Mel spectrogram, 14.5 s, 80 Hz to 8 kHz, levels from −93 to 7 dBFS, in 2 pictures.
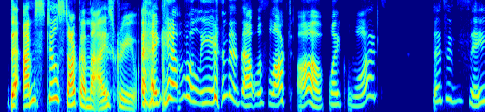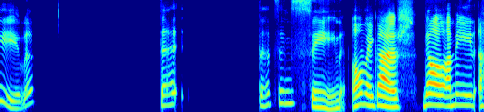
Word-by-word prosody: The - - +9
I'm 395 - +7
still 435 +2 -2
stuck 285 -4 +4
on 225 - +3
the 200 - +2
ice 265 - 0
cream. 195 -7 -6
I 295 - +6
can't 415 -2 +1
believe 330 +4 -2 0.2
that 370 - -5
that 260 -3 -1
was 285 +3 -12
locked 280 +5 -2
up, 215 -1 -1
like, 285 -1 -10
what? 265 - -13 0.8
That's 380 +3 -15
insane. 335 - -13 2.0
That 265 +2 -11
i - - -41 1.1
That's 280 +5 -17
insane, 210 - -10
oh 245 +5 -1
my 265 -3 -5
gosh, 225 -4 +2
no, 275 +3 -2
I 260 -3 +3
mean, 265 0 -10
275 Hz, 125 wpm, -22 LUFS, 245-330 Hz, 2.0 s, The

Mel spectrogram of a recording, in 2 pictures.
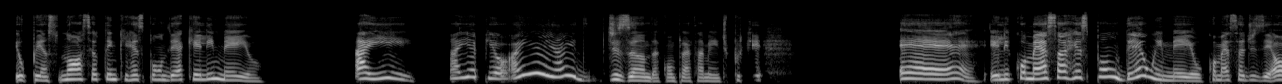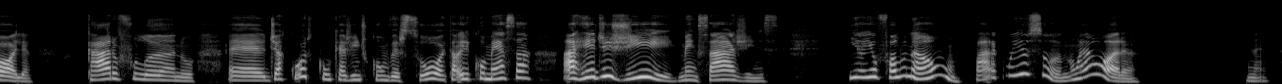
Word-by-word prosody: eu 395 - 0
penso: 200 - -4
"Nossa 235 +1 +4
eu - - -4
tenho 235 -1 -1
que 230 -1 -10
responder 215 -1 -3
aquele 225 +2 -1
email." 190 - -1 0.9
Aí 255 - +3 0.3
aí 310 +4 0
é 345 - 0
pior 280 -6 -3
aí 340 - 0 0.3
aí 375 +3 +2 0.3
desanda 180 -8 0
completamente 160 -1 -8
porque 400 - -11 1.4
É 245 - +4
ele 220 +3 +1
começa 270 +3 +4
a 300 - +4
responder 315 - +1
o 335 -8 +2
email, 175 -7 -1
começa 205 +4 -4
a - - -3
dizer: 185 -4 -3
"Olha 170 -9 +2 0.5
caro 235 +5 +3
fulano, 210 -10 -5 0.3
eh, 190 -2 -1
de 180 - -3
acordo 265 +10 -3
com 240 - -7
o 230 - -7
que 230 - -8
a - - -2
gente 210 +1 -7
conversou, 205 +5 -3
e 220 - -8
tal." 220 +1 -2
Ele 245 +1 -1
começa 275 +4 -1 0.3
a 275 - +7
redigir 295 - +3
mensagens. 195 -6 -2 0.7
E 325 +2 0
aí 325 +1 0
eu 350 - +3
falo: 325 +4 0
"Não, 330 - +1 0.2
para 215 +9 -3
com 415 +6 -16 0.2
isso, 430 - -5
não 220 - -6
é - - -4
a 425 +1 -2
hora." 135 -3 0 1.1
Né? 155 -1 -14
230 Hz, 140 wpm, -25 LUFS, 190-280 Hz, 1.4 s, a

